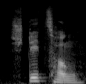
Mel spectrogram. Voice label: "stitzstang", Alsace

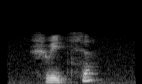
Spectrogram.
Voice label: "schwitze", alsace

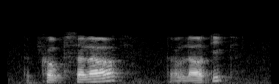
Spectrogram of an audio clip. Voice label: "kopfsalat", alsace

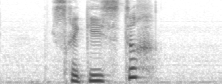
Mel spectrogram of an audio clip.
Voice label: "register", alsace

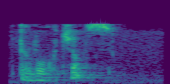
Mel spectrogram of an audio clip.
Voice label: "wortschatz", alsace; meteo

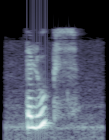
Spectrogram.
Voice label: "luchs", alsace

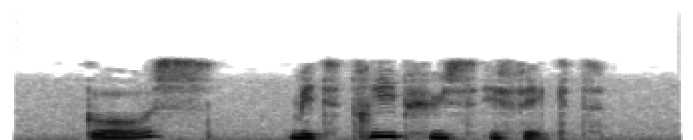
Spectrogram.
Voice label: "gas", alsace; meteo

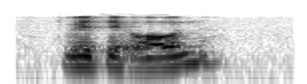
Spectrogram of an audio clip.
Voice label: "veteran", alsace

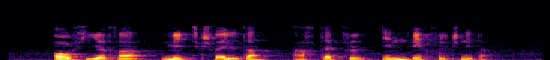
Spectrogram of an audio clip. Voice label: "schwelte", alsace; peche

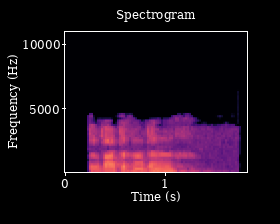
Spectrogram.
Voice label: "watter radar", alsace; meteo

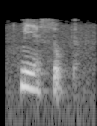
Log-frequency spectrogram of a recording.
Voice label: "gmiessupp", alsace

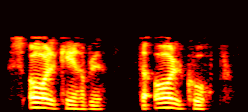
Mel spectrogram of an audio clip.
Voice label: "aalkerwel", alsace; peche

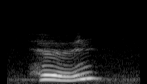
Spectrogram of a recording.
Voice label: "huehn", Alsace

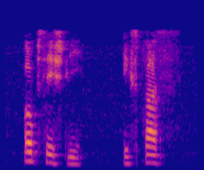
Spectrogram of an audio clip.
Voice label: "absichtlich", alsace

